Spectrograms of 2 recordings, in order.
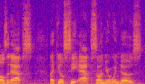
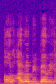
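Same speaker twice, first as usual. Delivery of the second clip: high put-on voice; mock scripted agent; 10 semitones higher than usual. Mocking the agent's scripted line, high put-on voice. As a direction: parody a polite script. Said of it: "they always have these scripted shit like".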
